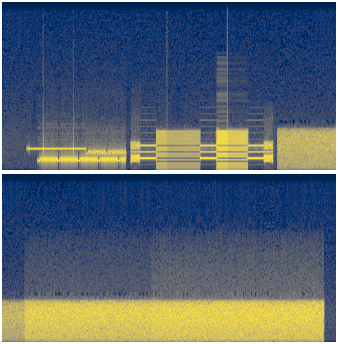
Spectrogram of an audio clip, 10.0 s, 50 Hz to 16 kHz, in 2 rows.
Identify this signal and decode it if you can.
Dial-up modem handshake (V.34 or later), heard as a whistle, warbles, then hiss.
